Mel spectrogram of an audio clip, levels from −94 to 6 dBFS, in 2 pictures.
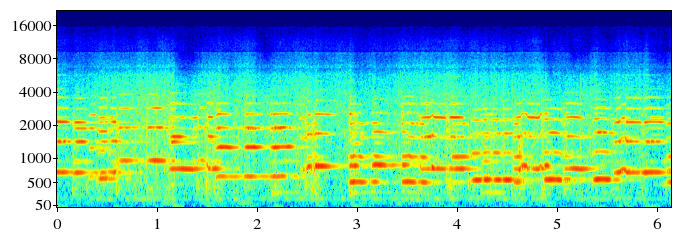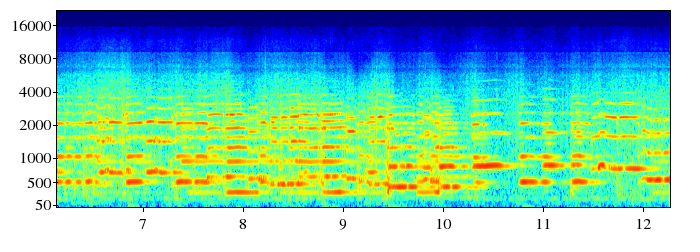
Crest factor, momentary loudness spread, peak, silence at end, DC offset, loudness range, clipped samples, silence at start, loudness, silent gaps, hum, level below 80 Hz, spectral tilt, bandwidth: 12 dB; 3 LU; 0 dBFS; 0 s; under 0.1%; 1 LU; under 0.1%; 0 s; -12 LUFS; none; none; -58 dBFS; -3 dB/octave; 9.8 kHz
